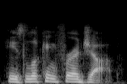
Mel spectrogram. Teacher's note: Now this is a statement. So you have that falling intonation at the end.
